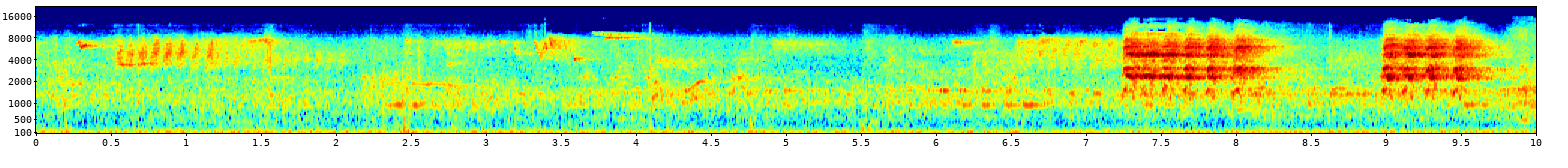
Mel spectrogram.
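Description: Songbirds singing: a few faint chirps, then two louder bursts of rapid, repeated high notes about seven and nine seconds in, each about a second long, over a steady low rumble.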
